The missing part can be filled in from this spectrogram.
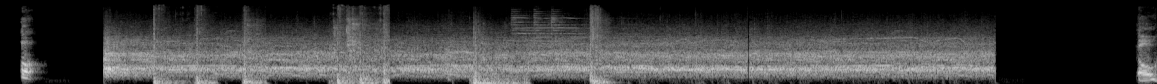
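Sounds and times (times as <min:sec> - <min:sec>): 
roaring crowd in a radio stinger: 0:01.0 - 0:10.0
heavy punch-like slams in a radio stinger: 0:01.6 - 0:02.7, 0:03.3 - 0:04.0, 0:04.7 - 0:06.3.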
